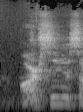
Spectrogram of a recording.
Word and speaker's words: Arceus: Arceus, or however you pronounce it? – Right.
